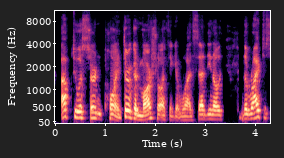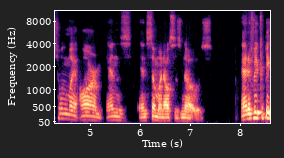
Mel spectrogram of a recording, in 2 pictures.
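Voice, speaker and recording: An American man speaks as an expert interview guest at a middling pitch. He lays out his views earnestly and with emphasis, in an opinionated, explanatory style. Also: a little mellow. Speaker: guest, psychiatrist and author.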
